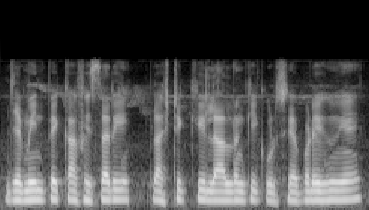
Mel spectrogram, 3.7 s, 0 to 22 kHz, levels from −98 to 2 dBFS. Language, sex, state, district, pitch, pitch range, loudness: Hindi, male, Uttar Pradesh, Lalitpur, 140 Hz, 135-145 Hz, -17 LUFS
